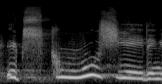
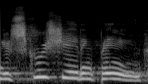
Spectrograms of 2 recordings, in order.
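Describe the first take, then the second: First: "excruciating" stretched slowly, a bit higher; drawn-out excruciating. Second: Said in the usual way. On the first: Retold or imitated. Recalling the sting to the audience, a slow, drawn-out word. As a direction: let "excruciating" linger slowly. Describing the jellyfish sting pain.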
